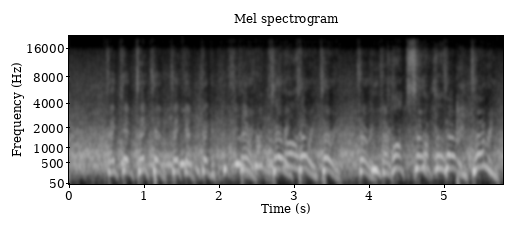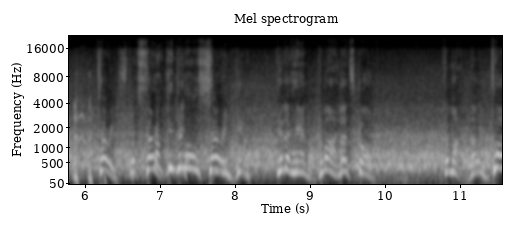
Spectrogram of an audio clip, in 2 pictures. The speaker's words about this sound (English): Okay, so now you hear the crescendo of the crowd.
